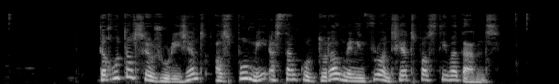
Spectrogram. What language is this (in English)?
Catalan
